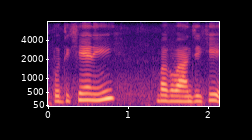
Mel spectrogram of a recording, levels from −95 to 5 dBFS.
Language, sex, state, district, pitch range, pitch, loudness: Garhwali, female, Uttarakhand, Tehri Garhwal, 185-230 Hz, 200 Hz, -15 LUFS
